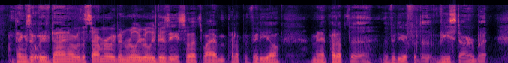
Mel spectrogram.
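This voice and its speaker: Speaking at a very fast pace with ordinary pitch variation, a man comes through in a dry sound with no echo. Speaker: hobbyist vlogger. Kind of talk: casual vlog chat. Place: street. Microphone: phone near.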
